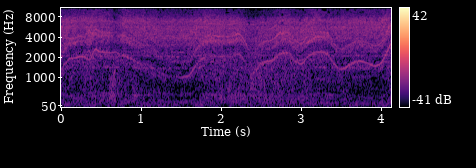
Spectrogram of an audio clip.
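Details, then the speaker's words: FPV cinewhoop quad with very hot motors and an ESC reboot in flight: motor whine wobbles up and down in pitch during steady hover, with twitches; motor oscillation, bad PID tune or filters suspected. "yeah do you hear the motors going even when the quad is just hovering listen"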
